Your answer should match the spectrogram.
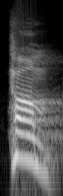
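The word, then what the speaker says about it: thumb: भी लिख सकते हैं थम बी साइलेंट है नाइफ के साइलेंट है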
